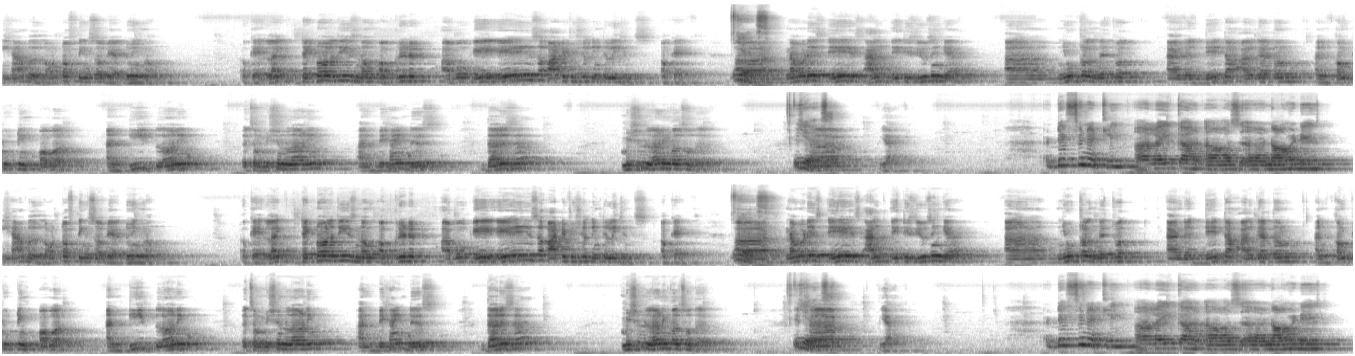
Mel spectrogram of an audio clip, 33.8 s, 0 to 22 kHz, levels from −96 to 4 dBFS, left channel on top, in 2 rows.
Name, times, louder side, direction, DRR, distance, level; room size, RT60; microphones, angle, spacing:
voice 1, 0.0-2.0 3.0-5.2 5.5-8.5 9.1-12.0 12.5-14.1 14.6-16.1 16.4-17.7 18.2-19.3 19.9-20.9 21.3-22.3 22.9-23.5 24.6-25.8 26.8-27.4 27.8-28.1, right 1 dB, 50° right, 4 dB, 1.2 m, -26 dB
voice 2, 9.1-9.4 26.8-27.2 29.9-33.3, left 1 dB, 20° left, 4 dB, 0.9 m, -25 dB
21.5 x 10.5 x 2.4 m, 1.1 s
head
